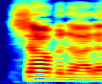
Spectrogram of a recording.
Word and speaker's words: Chaminade: The number 4 team in the Maui Jim Maui Invitational, the same Invitational that saw Virginia Tech defeat Michigan State, defeated Chaminade, that's how you say it, 93-63.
